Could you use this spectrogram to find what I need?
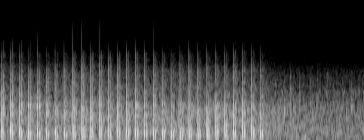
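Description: A helicopter's rotor thumps rapidly overhead.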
